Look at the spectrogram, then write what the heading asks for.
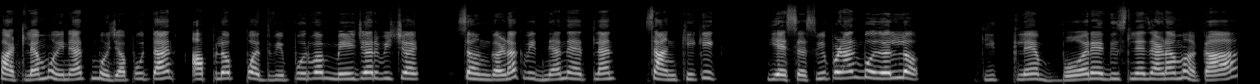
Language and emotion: Goan Konkani, happy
